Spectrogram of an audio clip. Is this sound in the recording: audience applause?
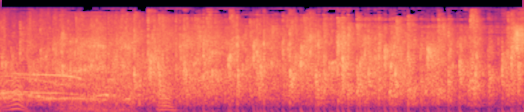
yes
